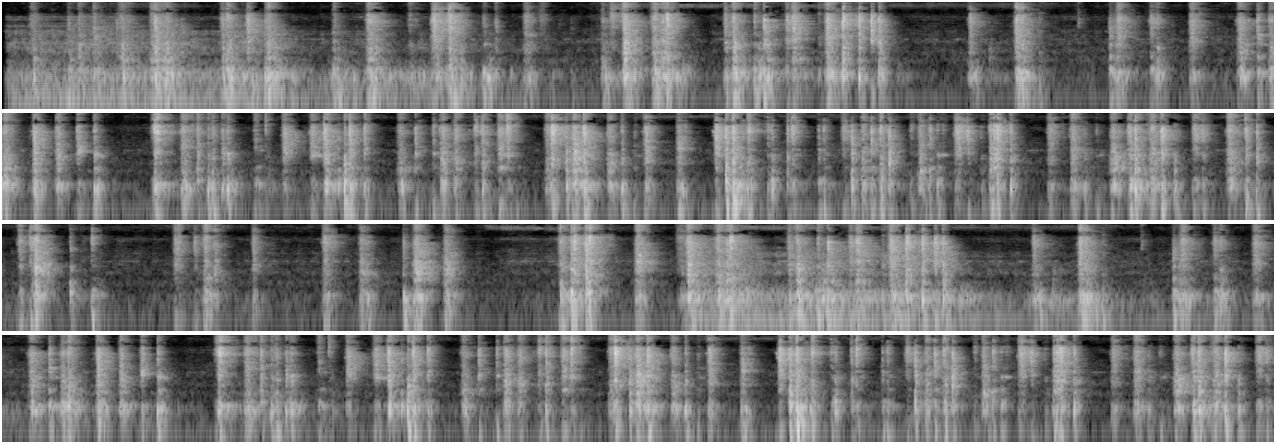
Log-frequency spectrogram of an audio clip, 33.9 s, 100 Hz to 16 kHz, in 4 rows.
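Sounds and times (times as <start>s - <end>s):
popcorn popping: 0.0s - 33.9s.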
